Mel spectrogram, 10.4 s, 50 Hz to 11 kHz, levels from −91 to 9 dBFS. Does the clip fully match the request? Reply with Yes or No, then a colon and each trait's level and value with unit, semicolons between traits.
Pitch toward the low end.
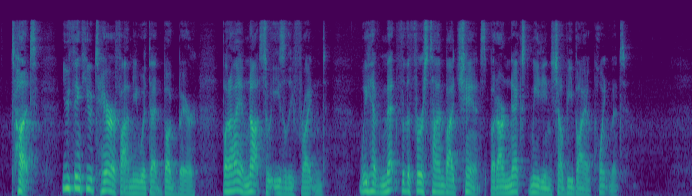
Yes: low, 115 Hz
